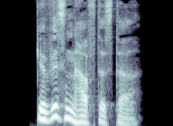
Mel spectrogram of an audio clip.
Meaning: inflection of gewissenhaft: 1. strong/mixed nominative masculine singular superlative degree 2. strong genitive/dative feminine singular superlative degree 3. strong genitive plural superlative degree
- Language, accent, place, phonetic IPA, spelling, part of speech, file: German, Germany, Berlin, [ɡəˈvɪsənhaftəstɐ], gewissenhaftester, adjective, De-gewissenhaftester.ogg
